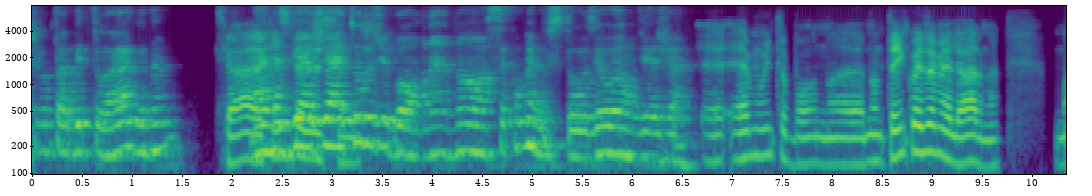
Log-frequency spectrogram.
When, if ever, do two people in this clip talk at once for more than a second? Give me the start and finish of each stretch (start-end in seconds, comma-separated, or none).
2.2-3.5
